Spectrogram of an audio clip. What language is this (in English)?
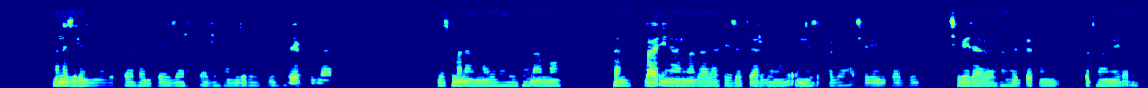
Oromo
